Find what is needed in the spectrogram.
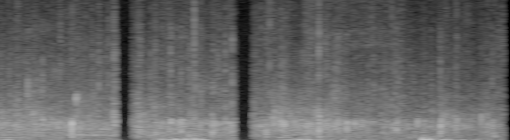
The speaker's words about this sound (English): Can you give John a round of applause for that? Because that was pretty great.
